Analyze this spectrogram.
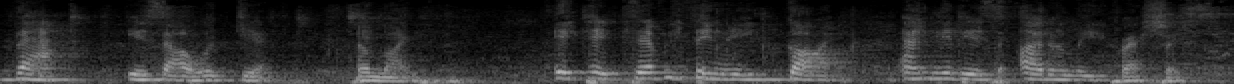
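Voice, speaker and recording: A woman speaks at a very slow pace with lively intonation. There is audible room echo and crowd noise in the background. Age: 70s. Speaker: cancer patient speaker. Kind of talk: speech. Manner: formal.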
